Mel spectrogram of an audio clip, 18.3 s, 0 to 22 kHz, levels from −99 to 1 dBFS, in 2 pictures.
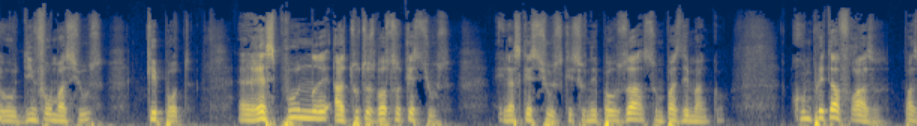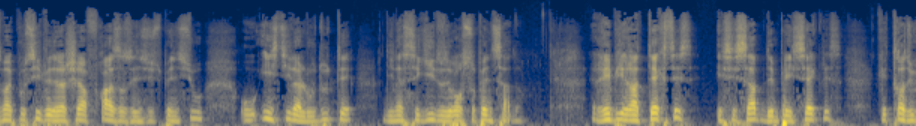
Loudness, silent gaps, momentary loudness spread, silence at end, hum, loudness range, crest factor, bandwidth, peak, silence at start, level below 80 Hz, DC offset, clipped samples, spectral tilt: -19 LUFS; none; 16 LU; 0 s; none; 5 LU; 18 dB; 17 kHz; 0 dBFS; 0 s; -26 dBFS; under 0.1%; under 0.1%; -6 dB/octave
